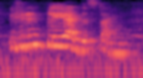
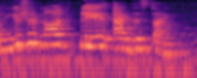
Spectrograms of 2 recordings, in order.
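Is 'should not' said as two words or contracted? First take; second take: contracted; two words. First: Should and not merge into one word, shouldn't. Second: Should and not are said as two separate words. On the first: "It sounds uh, it sounds fluent" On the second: "Instead of saying this"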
